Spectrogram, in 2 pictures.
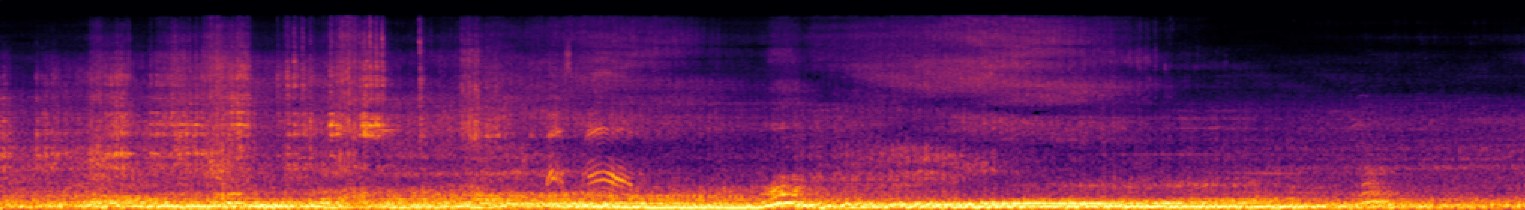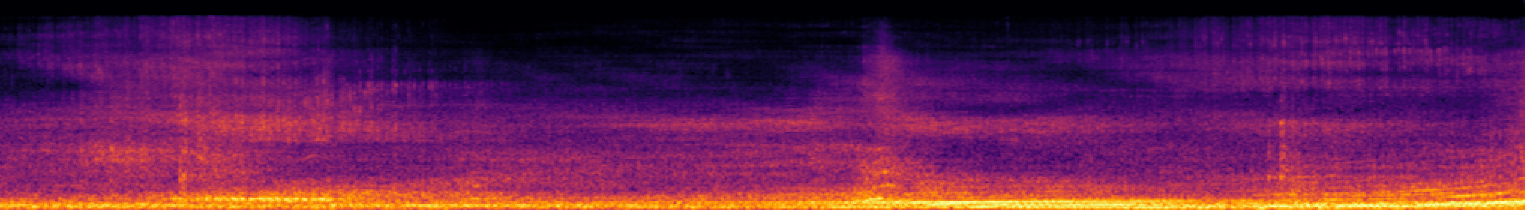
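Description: Engines of modified cars crawling along in a street cruise: a steady, loud low exhaust rumble, with a few short revs rising in pitch.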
